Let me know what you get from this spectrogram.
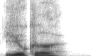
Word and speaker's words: Euchre: And you're going to have to a Ukraine tournament. Is that right? Am I saying that right? – Euchre.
